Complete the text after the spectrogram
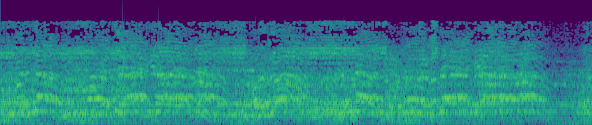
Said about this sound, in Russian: Тысячи манифестантов выкрикивают антиправительственные лозунги. В последние недели такое скандирование можно было услышать в Тунисе, затем в Египте, теперь пришла очередь Йемена.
